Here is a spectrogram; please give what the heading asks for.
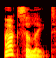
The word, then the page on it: oxalate: British English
